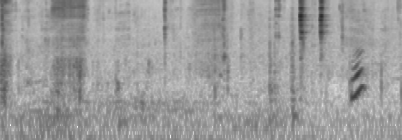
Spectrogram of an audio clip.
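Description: Rice noodles slurped off a fork, two short slurps in the first second or so, followed by a few sharp clicks of eating and cutlery. A short rising voice comes near the end.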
